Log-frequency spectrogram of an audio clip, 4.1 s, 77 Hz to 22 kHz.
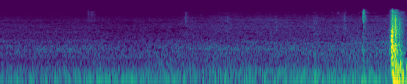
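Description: Rear passenger door of a 2021 Hyundai Tucson slammed shut, one loud thud near the end, over a steady low rumble.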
